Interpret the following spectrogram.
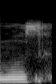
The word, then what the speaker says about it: must: Al must pronunciamos de más hacia A, ¿no?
